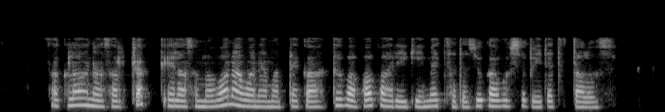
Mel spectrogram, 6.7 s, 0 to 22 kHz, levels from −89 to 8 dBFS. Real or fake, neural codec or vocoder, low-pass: real; none; 5.4 kHz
